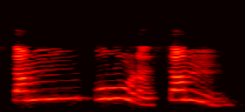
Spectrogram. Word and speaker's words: संपूर्ण: ठीक है, और ये अनुस्वार हुआ है संपूर्ण, संपूर्ण। जब आप इसको पढ़ते हैं ना तो क्या होता है, संपूर्ण।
